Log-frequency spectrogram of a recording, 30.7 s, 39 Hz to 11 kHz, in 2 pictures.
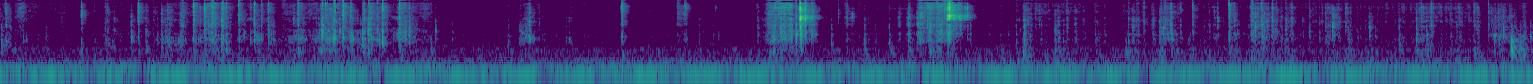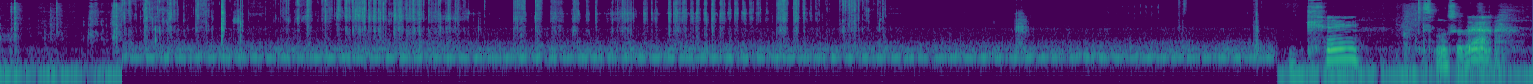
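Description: Wax paper crinkling and rustling as silver filing dust is worked off it into a plastic pill bottle, with two sharper crackles about 8 and 9.5 seconds in. A low steady hum runs through the later part.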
